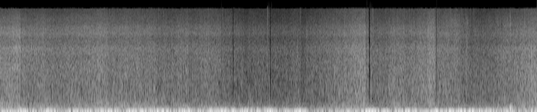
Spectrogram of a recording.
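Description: Strong wind buffeting the microphone with a heavy, uneven low rumble, over the steady wash of sea surf.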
